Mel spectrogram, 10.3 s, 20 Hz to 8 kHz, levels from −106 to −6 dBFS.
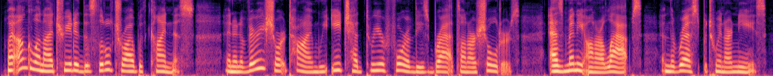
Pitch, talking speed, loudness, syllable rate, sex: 220 Hz, 225 wpm, -20 LUFS, 5.4 syllables/s, female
